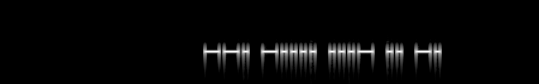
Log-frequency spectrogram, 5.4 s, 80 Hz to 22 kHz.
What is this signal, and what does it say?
Morse code, heard as a keyed tone, about 25 wpm, 700 Hz. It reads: G6VIN
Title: DXCC-100 Call Signs - 5 Characters - 25wpm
